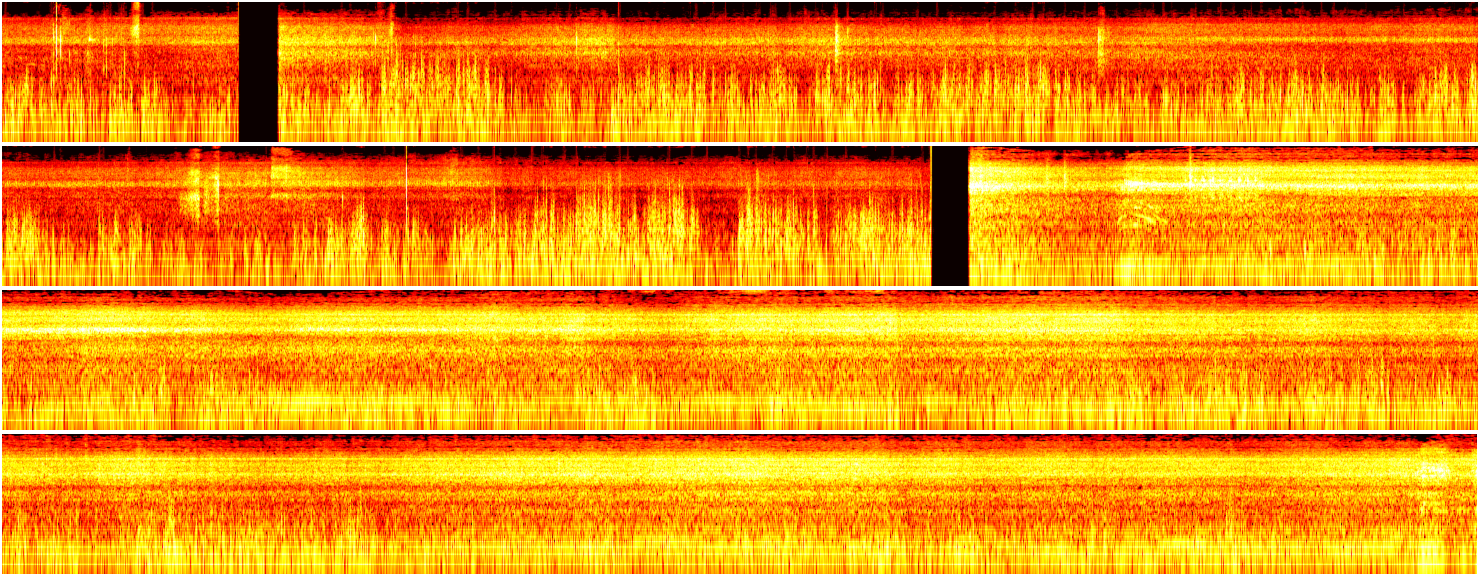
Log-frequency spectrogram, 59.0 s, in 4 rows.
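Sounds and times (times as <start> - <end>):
engine revving under load: 24.4 - 59.0.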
